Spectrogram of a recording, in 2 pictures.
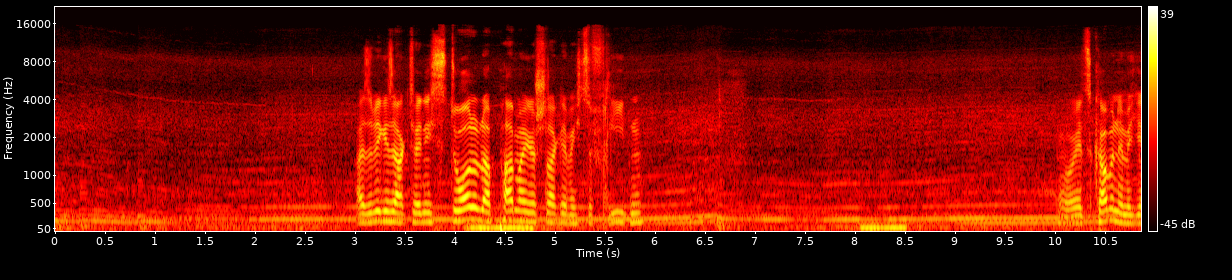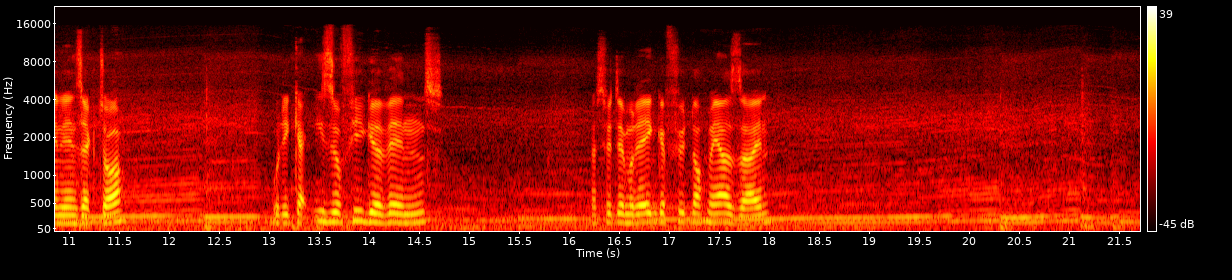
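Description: A racing car engine hums steadily.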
